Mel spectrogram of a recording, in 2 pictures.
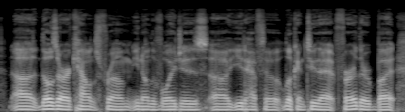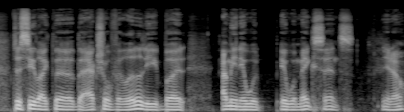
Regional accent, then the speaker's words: United States; as Black people in America

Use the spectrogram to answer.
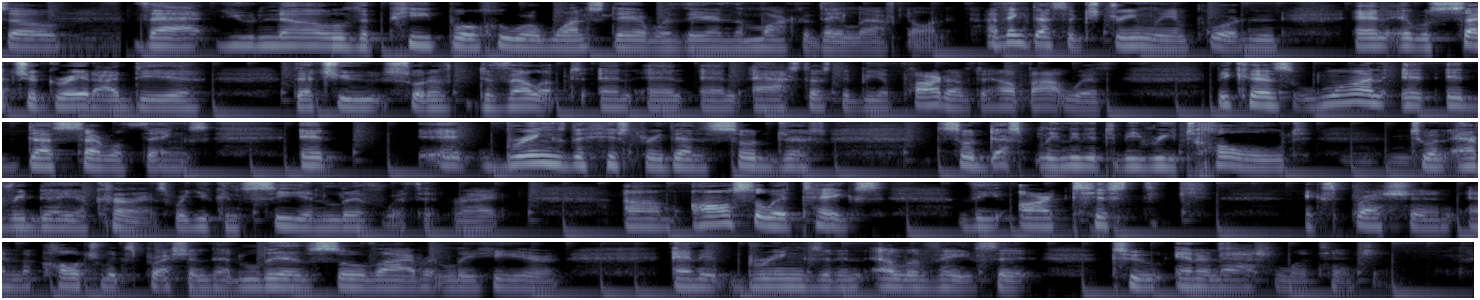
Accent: Virginia, United States; now in Los Angeles, United States; And I'm from Virginia, I'm a bougie. I'm a history snob. Yeah. I'm from where it all started. I tell people I can trace my family back to the 1600s in Virginia here.

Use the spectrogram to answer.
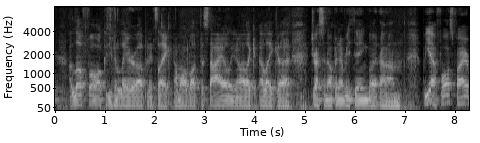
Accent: Minnesota, United States; moved away as an adult; now in Arizona, United States; because I'm born and raised in Minnesota. My parents are immigrants.

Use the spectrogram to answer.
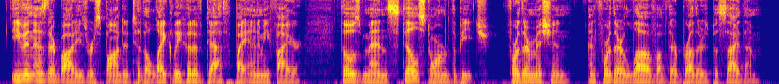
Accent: Maine, United States; my home state of Maine

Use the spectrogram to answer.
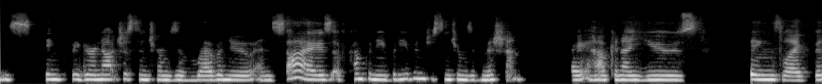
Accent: Los Angeles, California, United States; I grew up in Los Angeles with immigrant parents

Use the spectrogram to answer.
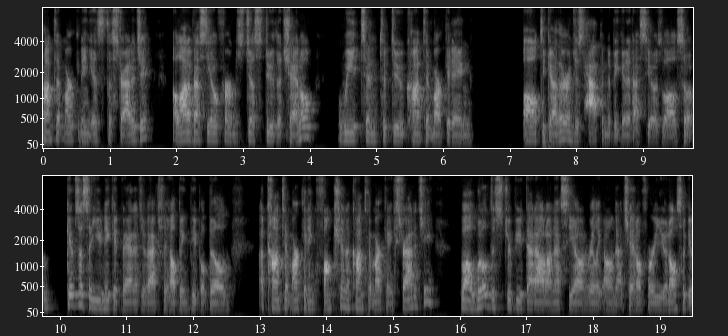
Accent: Kentucky, United States; I'm from Kentucky. People from Kentucky have accents, and my accent was so thick that I went to speech therapy to solve said accent.

